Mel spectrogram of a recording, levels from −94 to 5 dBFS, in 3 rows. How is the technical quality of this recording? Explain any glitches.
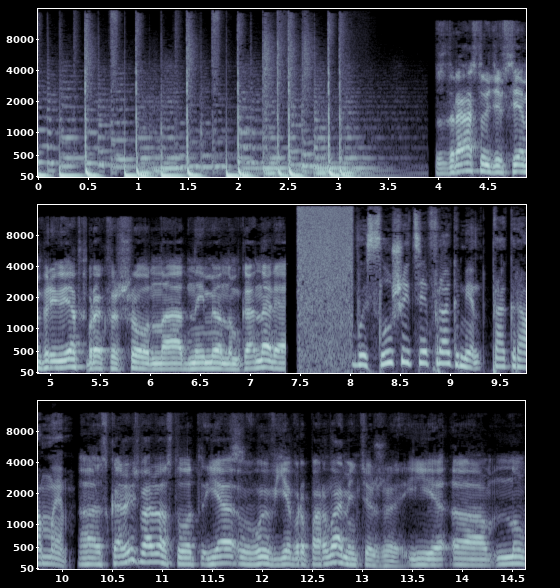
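The technical quality of this recording is sound, with no glitches to explain.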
